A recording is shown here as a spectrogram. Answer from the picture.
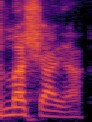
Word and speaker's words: Mashiach: Moshiach, or whatever the hell you pronounce it. It's pronounced Mashiach.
